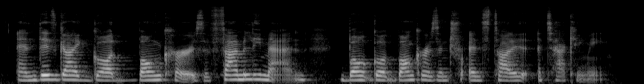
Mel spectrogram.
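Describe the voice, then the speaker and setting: In a French accent, a woman speaks with monotone, flat intonation but big swings in loudness. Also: medium pitch for a woman, moderate pace. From France. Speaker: psychic and intuitive business mentor. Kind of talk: casual chat.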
